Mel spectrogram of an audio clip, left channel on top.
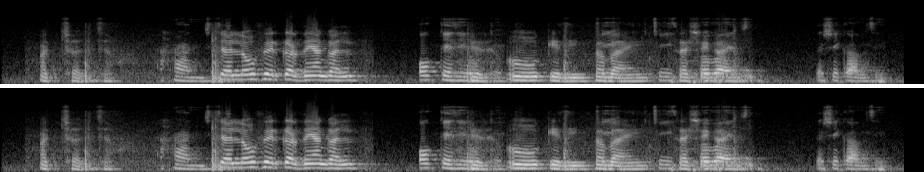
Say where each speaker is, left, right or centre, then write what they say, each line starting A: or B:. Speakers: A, on the right (about 30°); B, on the right (about 80°).
A: ਅੱਛਾ ਅੱਛਾ
B: ਹਾਂਜੀ
A: ਚਲੋ ਫਿਰ ਕਰ ਗੱਲ ਕਰਦੇ ਹਾ ਗੱਲ
B: ਓਕੇ ਜੀ ਓਕੇ
A: ਫਿਰ ਓਕੇ ਜੀ
B: ਠੀਕ
A: ਬਾਏ
B: ਠੀਕ
A: ਸਤਿ ਸ਼੍ਰੀ
B: ਬਾਏ
A: ਅਕਾਲ
B: ਬਾਏ ਜੀ ਸਤਿ ਸ਼੍ਰੀ ਅਕਾਲ ਜੀ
